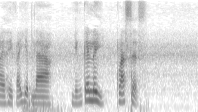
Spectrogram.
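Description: A woman speaks brightly over an online call.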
